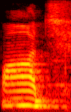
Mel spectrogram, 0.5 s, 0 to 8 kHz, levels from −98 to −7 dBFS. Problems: none marked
